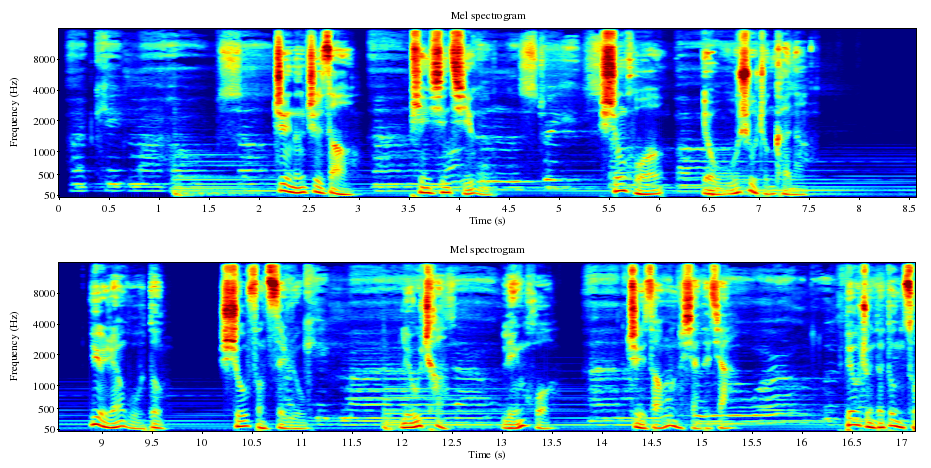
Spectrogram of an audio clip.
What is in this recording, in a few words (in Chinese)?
男 旁白; 生活有无数种可能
